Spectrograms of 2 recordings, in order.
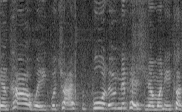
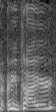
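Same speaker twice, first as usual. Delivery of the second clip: normal talking voice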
